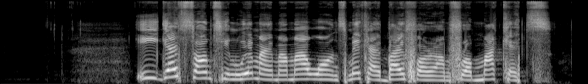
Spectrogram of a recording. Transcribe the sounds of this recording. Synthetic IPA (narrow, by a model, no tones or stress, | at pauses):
hiɡɛtsɔ̃mθĩŋwemaɪmamawɔ̃ntmekaɪbaɪfɔɹãmfɹɔ̃mːakʰɛt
